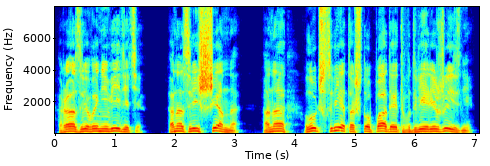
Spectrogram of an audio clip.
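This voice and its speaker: A man's voice: on the high side, a little slow, voice pushed up, close to an everyday voice. A man voicing an earnest, conscience-stricken male astronaut who pleads with his crew in an audiobook. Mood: pleading.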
